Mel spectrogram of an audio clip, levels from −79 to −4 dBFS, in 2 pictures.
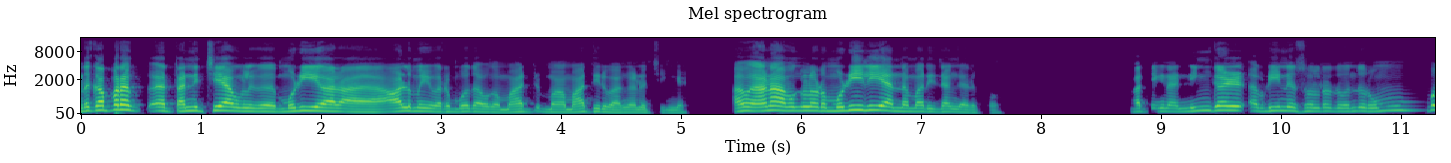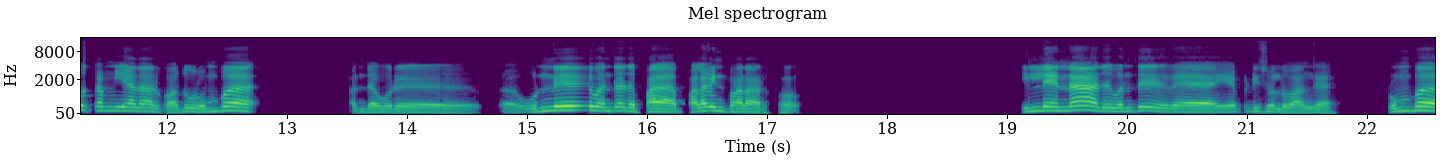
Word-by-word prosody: அதுக்கப்புறம் 210 Hz, +5 st, +6 dB, 0.2 s
க 175 Hz, -, +4 dB
தன்னிச்சையா 180 Hz, +3 st, +4 dB
அவங்களுக்கு 155 Hz, -3 st, 0 dB, 0.2 s
மொழியால 165 Hz, -3 st, +4 dB, 0.4 s
ஆளுமை 160 Hz, -1 st, +1 dB
வரும்போது 135 Hz, +1 st, -4 dB
அவங்க 120 Hz, -2 st, -4 dB
மாற்றி 130 Hz, -1 st, -5 dB
ம 120 Hz, 0 st, -3 dB
மாத்திருவாங்கணு 115 Hz, -5 st, -4 dB
வைச்சுக்கங்க. 105 Hz, +1 st, -13 dB, 0.4 s
அவங்க 175 Hz, +1 st, +4 dB
ஆனா 205 Hz, +3 st, +6 dB
அவங்களுடைய 180 Hz, -1 st, +1 dB
மொழியிலயே 210 Hz, +2 st, +5 dB
அந்த 155 Hz, -2 st, -3 dB
மாரி 145 Hz, -1 st, -3 dB
தாங்க 130 Hz, -3 st, -5 dB
இருக்கும். 105 Hz, +1 st, -16 dB, 1.1 s
பார்த்தீங்கன்னா, 145 Hz, +1 st, -6 dB
"நீங்கள்" 200 Hz, +3 st, +3 dB, 0.2 s
அப்படின்னு 180 Hz, +2 st, -2 dB
சொல்றது 160 Hz, -1 st, -5 dB
வந்து, 165 Hz, +2 st, -5 dB
ரொம்ப 200 Hz, +3 st, -7 dB
கம்மியா 185 Hz, -1 st, -2 dB
தான் 165 Hz, -1 st, 0 dB
இருக்கும். 125 Hz, -5 st, -5 dB
அதுவும் 150 Hz, 0 st, -4 dB
ரொம்ப 160 Hz, +6 st, -5 dB, 1.1 s
அந்த 120 Hz, +1 st, -9 dB
ஒரு 130 Hz, -1 st, -4 dB, 0.9 s
அ -, -, -7 dB, 0.2 s
ஒண்ணு 190 Hz, +6 st, +3 dB, 0.3 s
வந்து, 175 Hz, +1 st, -4 dB
அது 160 Hz, -, 0 dB
ப 150 Hz, -, +3 dB, 0.3 s
பலவின் 175 Hz, +2 st, 0 dB
பாலா 140 Hz, -3 st, 0 dB
இருக்கும். 100 Hz, -, -11 dB, 1.9 s
இல்லனா 185 Hz, +3 st, +2 dB
அது 170 Hz, -3 st, -1 dB
வந்து 160 Hz, +3 st, -4 dB, 0.2 s
வே 145 Hz, -, -2 dB, 0.4 s
எப்படி 150 Hz, +2 st, -10 dB
சொல்லுவாங்க? 120 Hz, -4 st, -4 dB, 0.6 s
ரொம்ப 175 Hz, +4 st, -4 dB
160 Hz, 130 wpm, -22 LUFS, 140-185 Hz, 1.9 s, அதுக்கப்புறம்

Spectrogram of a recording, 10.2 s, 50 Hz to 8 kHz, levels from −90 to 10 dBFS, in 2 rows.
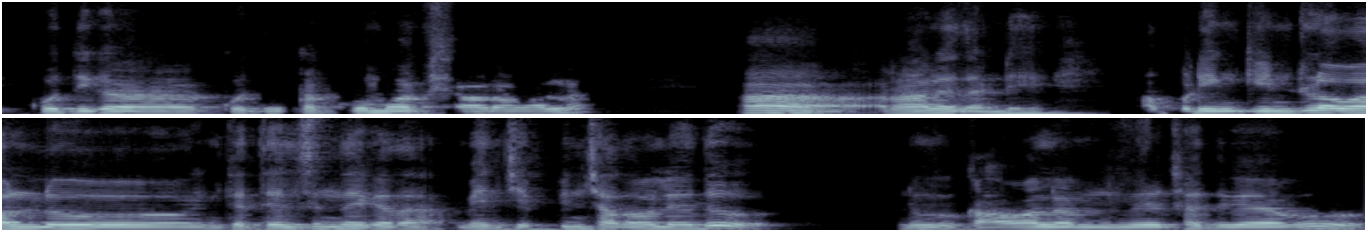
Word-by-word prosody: కొద్దిగా, 145 Hz, -1 st, +2 dB, 0.4 s
కొద్దిగా 140 Hz, -1 st, -6 dB
తక్కువ 140 Hz, +2 st, -2 dB
మార్క్స్ 145 Hz, 0 st, 0 dB
రావడం 135 Hz, 0 st, -1 dB
వల్ల 150 Hz, +3 st, -1 dB, 0.7 s
ఆ! -, -, +5 dB, 0.5 s
రాలేదండి. 135 Hz, -5 st, 0 dB, 0.5 s
అప్పుడు 125 Hz, +4 st, -3 dB
ఇంకా 145 Hz, 0 st, 0 dB
ఇంట్లో 160 Hz, +2 st, +4 dB
వాళ్ళు 150 Hz, -1 st, +5 dB, 0.5 s
ఇంకా 135 Hz, +2 st, -5 dB
తెలిసిందే 150 Hz, 0 st, 0 dB
కదా! 145 Hz, +1 st, -1 dB, 0.2 s
"మేము 140 Hz, -1 st, -5 dB
చెప్పింది 145 Hz, +4 st, -6 dB
చదవలేదు, 150 Hz, +6 st, +1 dB, 0.7 s
నువ్వు 140 Hz, -1 st, -3 dB
కావాలన్నదె 145 Hz, +1 st, +1 dB
చదివావు." 145 Hz, +3 st, 0 dB
145 Hz, 125 wpm, -24 LUFS, 140-150 Hz, 0.7 s, ఆ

